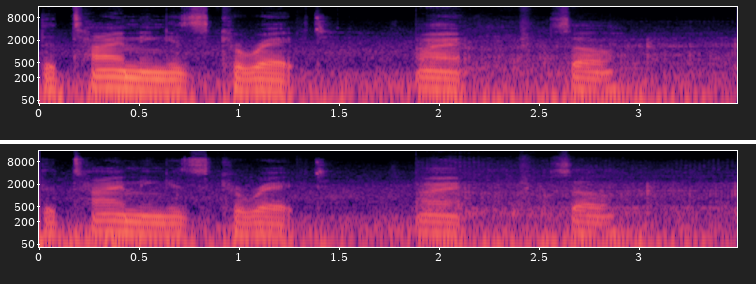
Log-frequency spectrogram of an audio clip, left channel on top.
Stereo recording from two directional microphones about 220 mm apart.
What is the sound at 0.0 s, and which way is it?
Speech, 45° left (ahead or behind).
